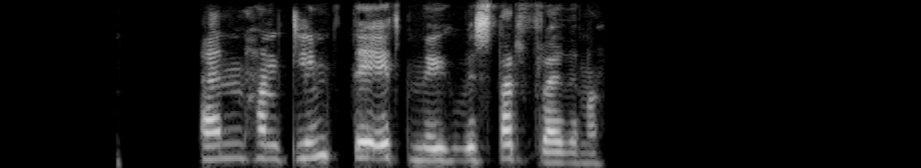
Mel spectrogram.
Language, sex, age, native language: Icelandic, female, 20-29, Icelandic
